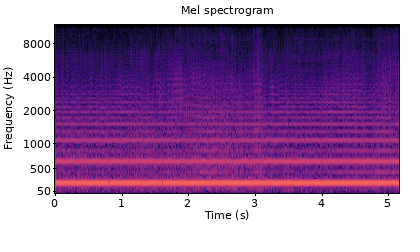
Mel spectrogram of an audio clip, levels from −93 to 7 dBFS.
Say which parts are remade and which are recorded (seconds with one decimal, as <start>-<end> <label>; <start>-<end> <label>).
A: 0.0-2.2 recorded; 2.2-2.7 remade; 2.7-3.5 recorded; 3.5-5.2 remade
